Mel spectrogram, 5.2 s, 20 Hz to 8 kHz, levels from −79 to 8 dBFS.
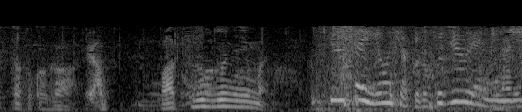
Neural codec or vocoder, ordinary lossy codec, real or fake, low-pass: none; AAC, 16 kbps; real; 7.2 kHz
